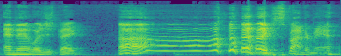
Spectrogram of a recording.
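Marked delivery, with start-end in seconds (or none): 1.2-2.2 high sustained "ah"; imitated transformation wail. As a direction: hold a mock heroic wail.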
